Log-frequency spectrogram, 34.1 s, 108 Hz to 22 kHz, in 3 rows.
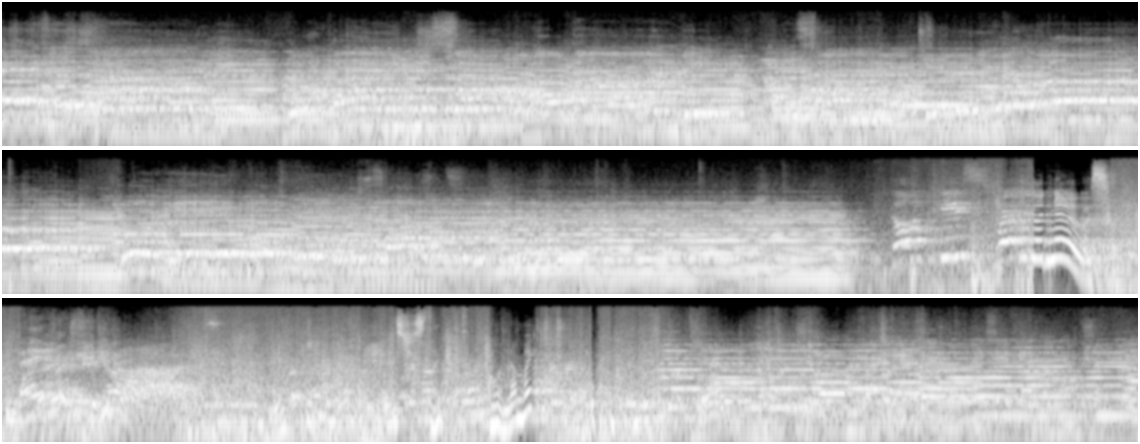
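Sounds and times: church organ chord: 0:00.0 - 0:20.1, 0:29.2 - 0:34.0
congregation singing a hymn: 0:00.0 - 0:20.1, 0:21.3 - 0:34.0
person speaking: 0:24.6 - 0:32.1.

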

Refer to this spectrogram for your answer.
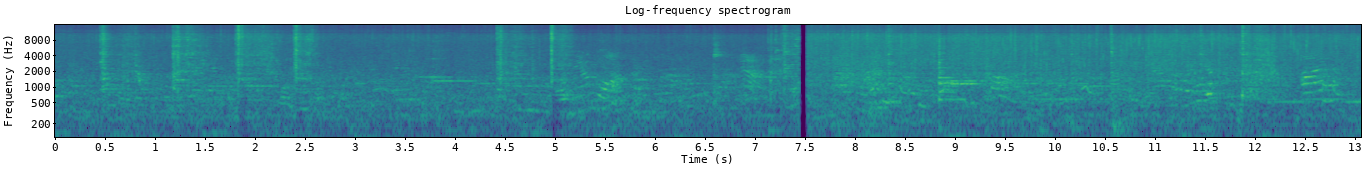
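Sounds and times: batter sizzling on a griddle: 0:00.0 - 0:05.4, 0:07.2 - 0:13.0
metal spatulas scraping a pan: 0:00.4 - 0:02.8, 0:03.8 - 0:05.4, 0:06.6 - 0:12.4.

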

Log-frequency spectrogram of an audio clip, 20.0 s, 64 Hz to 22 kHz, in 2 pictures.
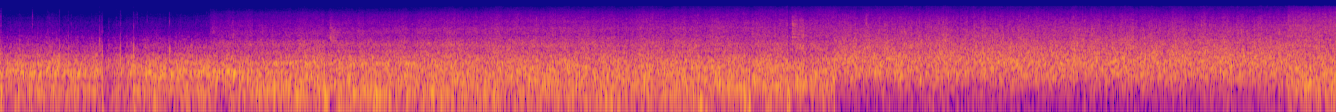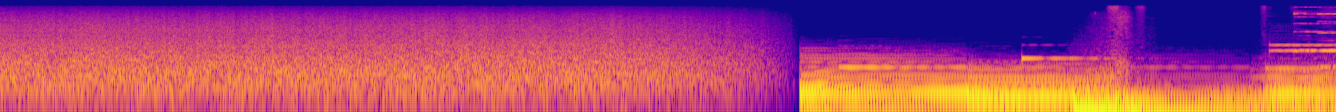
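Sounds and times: floodwater rushing: 0:01.6 - 0:16.0.

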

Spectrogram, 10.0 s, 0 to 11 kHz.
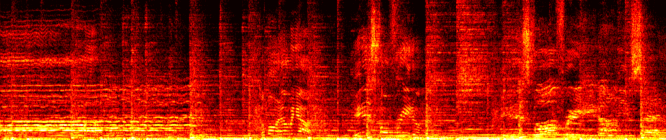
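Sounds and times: group singing gospel: 0:00.0 - 0:03.4, 0:07.3 - 0:10.0
instrumental backing: 0:00.0 - 0:10.0.

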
